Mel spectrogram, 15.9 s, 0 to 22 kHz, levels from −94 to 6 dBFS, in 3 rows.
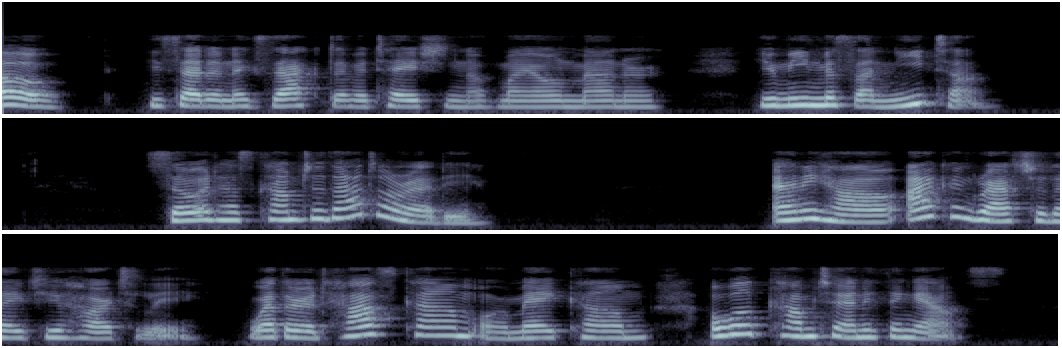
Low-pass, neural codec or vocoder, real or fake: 7.2 kHz; none; real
